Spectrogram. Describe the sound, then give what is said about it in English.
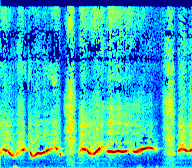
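A voice imitates aggressive flute playing in someone's face with loud, shrill whistling: a wavering, sliding melody in three bursts separated by brief breaths, with a few low thumps underneath. “Some very aggressive flute playing in my face.”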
